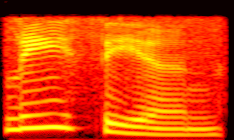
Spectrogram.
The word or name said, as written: Lethean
